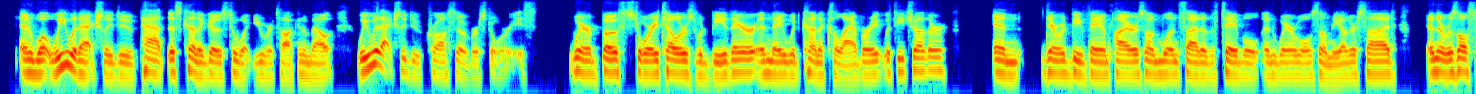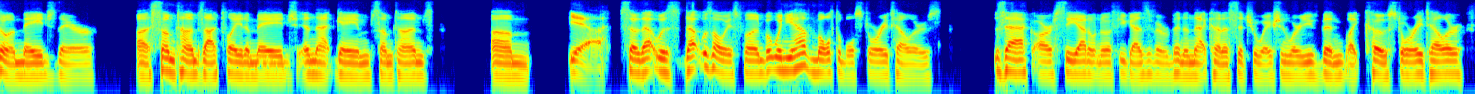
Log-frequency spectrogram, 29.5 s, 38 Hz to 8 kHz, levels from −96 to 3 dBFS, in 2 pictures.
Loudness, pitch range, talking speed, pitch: -18 LUFS, 115-130 Hz, 220 wpm, 120 Hz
